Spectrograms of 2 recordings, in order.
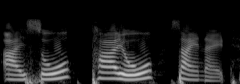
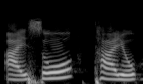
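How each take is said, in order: First: Isothiocyanate stretched out, every syllable held long; very slow for repetition. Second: Isothiocyanate said slowly, syllables separated; deliberate teaching pace; slow for repetition. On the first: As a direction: say it slowly so the class can repeat. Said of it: "मेरे पीछे पीछे repeat करिए". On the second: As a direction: model the word for the class to echo. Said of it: "आप मेरे पीछे repeat करते जाइए". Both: Shown as a demonstration.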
